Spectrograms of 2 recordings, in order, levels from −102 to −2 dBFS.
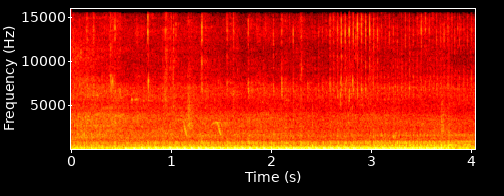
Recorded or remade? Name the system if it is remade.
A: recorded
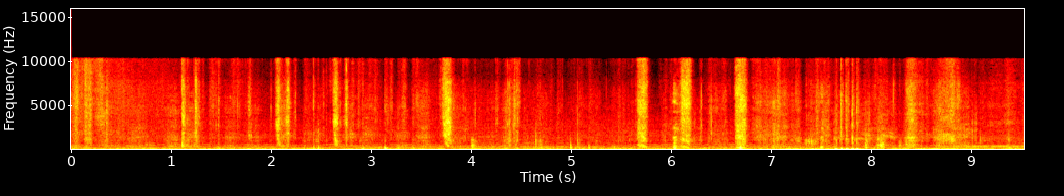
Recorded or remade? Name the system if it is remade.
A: recorded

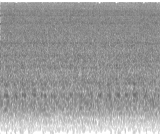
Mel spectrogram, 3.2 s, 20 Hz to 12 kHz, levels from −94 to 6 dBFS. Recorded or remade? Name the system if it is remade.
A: recorded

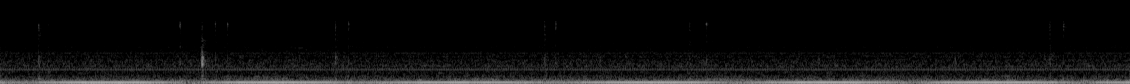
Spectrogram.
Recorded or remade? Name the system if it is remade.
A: recorded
